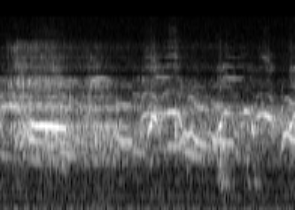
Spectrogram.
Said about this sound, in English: This is what a seagull sounds like.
